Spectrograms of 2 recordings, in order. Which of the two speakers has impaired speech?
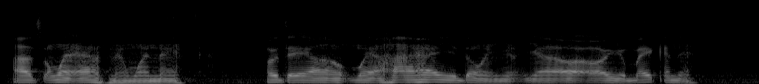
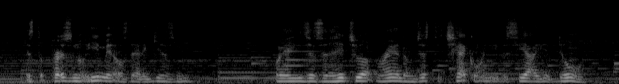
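The first: amyotrophic lateral sclerosis; progressive, arms first, then all limbs; cannot walk or talk, eye-controlled letter-selection device; could talk early after diagnosis, now communicates via device, speaking through a speech-generating device.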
